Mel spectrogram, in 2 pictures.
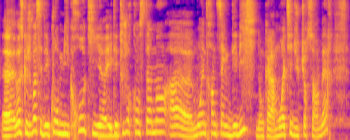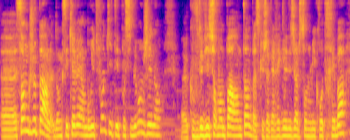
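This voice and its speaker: A man's voice: high voice, brisk. A young man streaming live, chatting casually and rambling with lots of hesitations and crude slang into a filtered desk microphone. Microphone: desk microphone with noise filters.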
